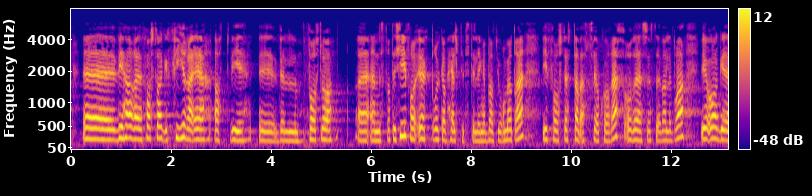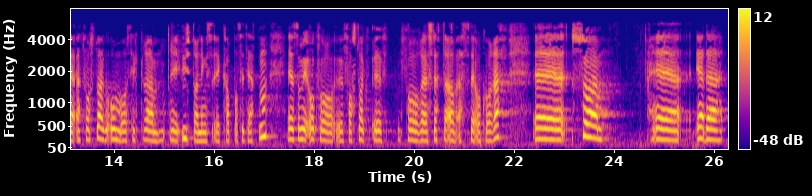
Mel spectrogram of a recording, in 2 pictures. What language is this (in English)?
Norwegian Nynorsk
